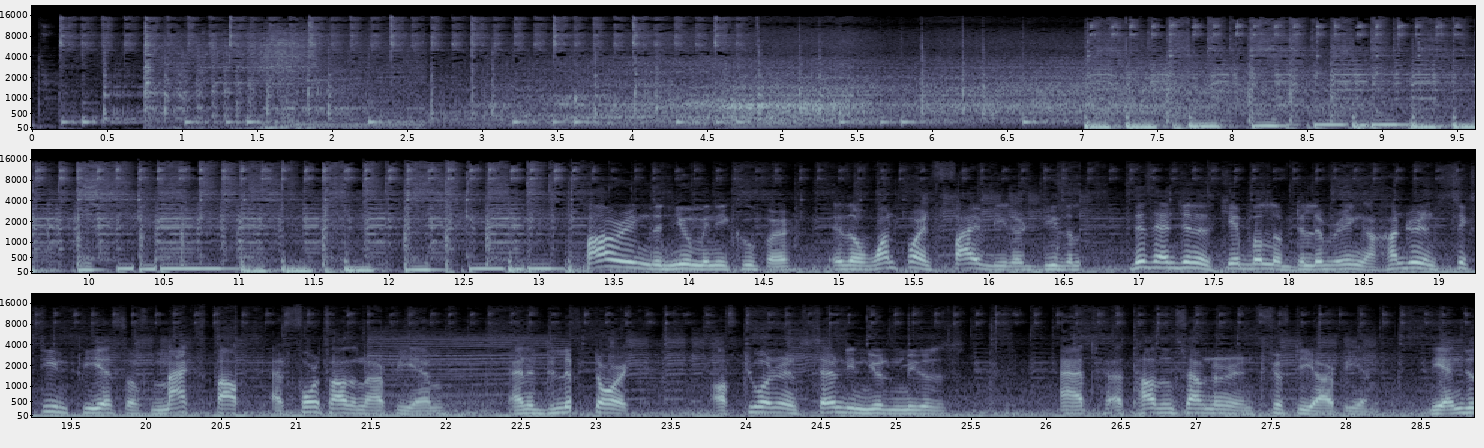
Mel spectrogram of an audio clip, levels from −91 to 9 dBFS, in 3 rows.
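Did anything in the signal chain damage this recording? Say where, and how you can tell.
Yes, damaged data in a compressed stream, at the codec stage: brief glitches at 9.73, 16.60, 20.60 and 22.83 s. Corrupt frames make the decoder lose sync and skip ahead to the next header.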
